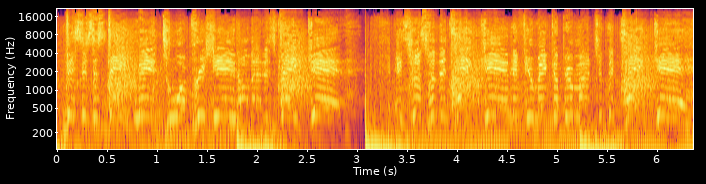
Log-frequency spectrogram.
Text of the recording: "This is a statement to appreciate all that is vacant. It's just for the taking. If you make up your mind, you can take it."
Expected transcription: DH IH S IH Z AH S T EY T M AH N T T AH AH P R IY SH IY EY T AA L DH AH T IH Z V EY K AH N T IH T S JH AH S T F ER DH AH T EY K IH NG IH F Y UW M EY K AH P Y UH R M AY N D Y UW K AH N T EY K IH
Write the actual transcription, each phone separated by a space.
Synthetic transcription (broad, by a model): DH IH S IH Z AH S T EY T M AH N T T AH AH P R IY SH IY EY T AA L DH AH T IH Z B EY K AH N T IH T S JH AH S T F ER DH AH T EY K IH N IH F Y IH M EY K AH P Y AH R M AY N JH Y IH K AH T EY K IH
